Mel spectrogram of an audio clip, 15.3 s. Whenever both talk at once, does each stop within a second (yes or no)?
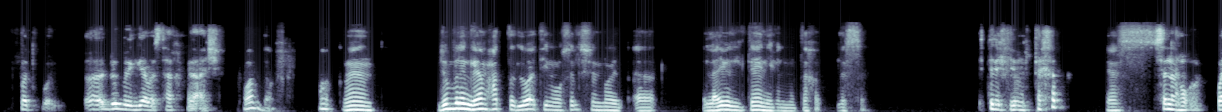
yes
